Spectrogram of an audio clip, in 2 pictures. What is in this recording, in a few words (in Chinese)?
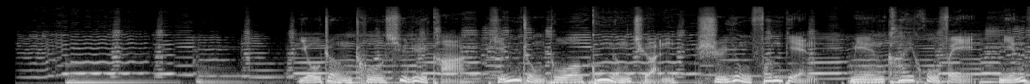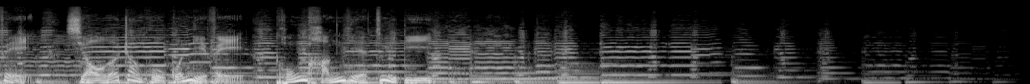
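广告, 男; 邮政储蓄绿卡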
